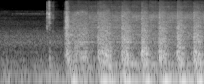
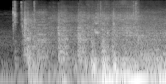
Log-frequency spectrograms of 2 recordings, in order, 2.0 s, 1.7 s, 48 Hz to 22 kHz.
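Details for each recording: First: Mazda Miata abandoned in a field for over 10 years, fresh gas added: starter spins the engine at about five even pulses a second but it never catches. Rats chewed the crankshaft position sensor, which may mean there is no crank signal. Crank, no start. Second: Mazda Miata abandoned over 10 years, after replacing failed fuel pump: short crank, then catches cleanly and settles into even low idle; now running.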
